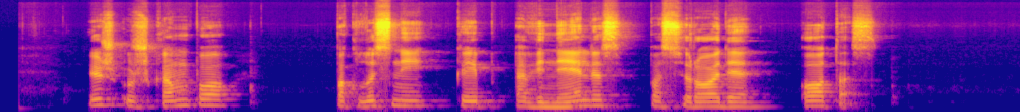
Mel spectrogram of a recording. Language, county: Lithuanian, Utena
